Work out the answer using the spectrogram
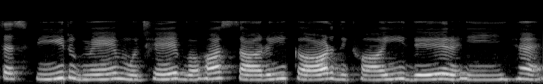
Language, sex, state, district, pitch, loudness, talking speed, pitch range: Hindi, female, Madhya Pradesh, Katni, 235 Hz, -17 LUFS, 110 wpm, 225-260 Hz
